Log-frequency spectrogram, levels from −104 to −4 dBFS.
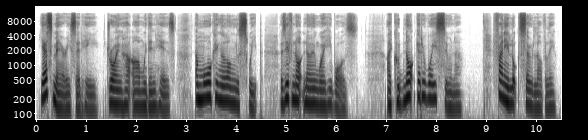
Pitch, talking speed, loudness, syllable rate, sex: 160 Hz, 175 wpm, -20 LUFS, 5.3 syllables/s, female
